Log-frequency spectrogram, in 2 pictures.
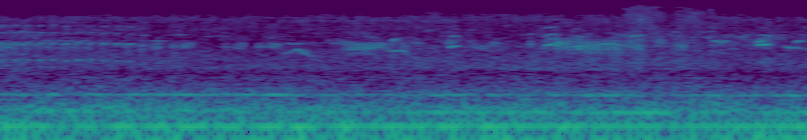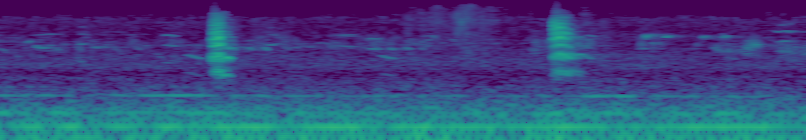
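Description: Wild birds chirping on and off, with two short sharp calls about five and seven seconds in, over a steady low hum.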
